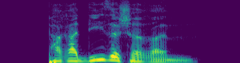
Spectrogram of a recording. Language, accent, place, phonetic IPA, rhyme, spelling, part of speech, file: German, Germany, Berlin, [paʁaˈdiːzɪʃəʁəm], -iːzɪʃəʁəm, paradiesischerem, adjective, De-paradiesischerem.ogg
- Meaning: strong dative masculine/neuter singular comparative degree of paradiesisch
